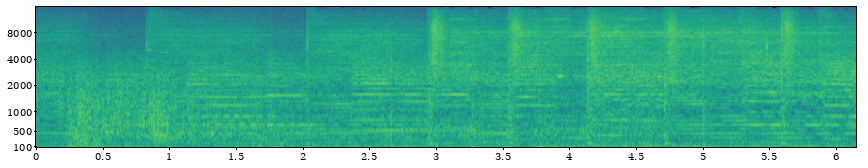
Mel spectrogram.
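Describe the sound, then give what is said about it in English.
Loud, rumbling thunder cracks and booms over a dense, driving musical bed, with sharp hits around the middle and end. It is the intro of the Thunder and Lightning show on SuperTalk Mississippi. No one speaks. “I wasn't sure if that was the intro to the show, Rhino, if that was the actual weather outside here in New Albany.”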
